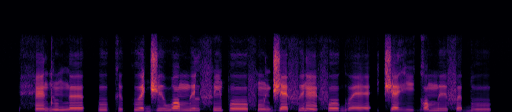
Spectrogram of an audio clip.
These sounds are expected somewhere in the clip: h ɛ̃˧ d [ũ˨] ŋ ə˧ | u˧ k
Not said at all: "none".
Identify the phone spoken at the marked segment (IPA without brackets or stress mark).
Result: ũ˨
